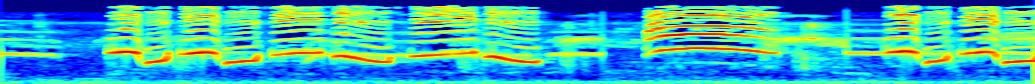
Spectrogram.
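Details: Forest-voice song of the White-cheeked laughingthrush, many voices, for training caged birds: bursts of quick downward-slurred whistles, a long ringing arched whistle, then more rapid slurred notes, loud and clear throughout.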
